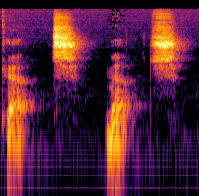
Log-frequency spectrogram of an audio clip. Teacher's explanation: One of them is called ch, which is it's like saying the t and the sh, bringing t and sh together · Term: Affricate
